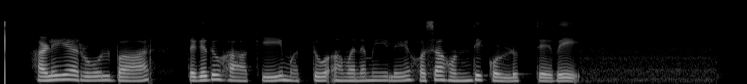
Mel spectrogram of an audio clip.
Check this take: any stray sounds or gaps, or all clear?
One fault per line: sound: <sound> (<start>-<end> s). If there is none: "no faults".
no faults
